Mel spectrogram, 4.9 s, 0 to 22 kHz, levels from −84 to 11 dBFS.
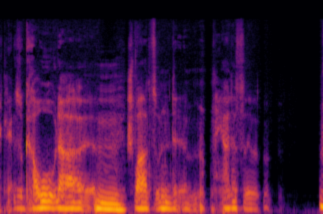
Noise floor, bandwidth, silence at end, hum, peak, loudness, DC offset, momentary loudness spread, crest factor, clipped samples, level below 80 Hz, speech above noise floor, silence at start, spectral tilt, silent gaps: -61 dBFS; 12.5 kHz; 0 s; none; 0 dBFS; -14 LUFS; under 0.1%; 16 LU; 14 dB; under 0.1%; -32 dBFS; 48 dB; 0.05 s; -8 dB/octave; none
